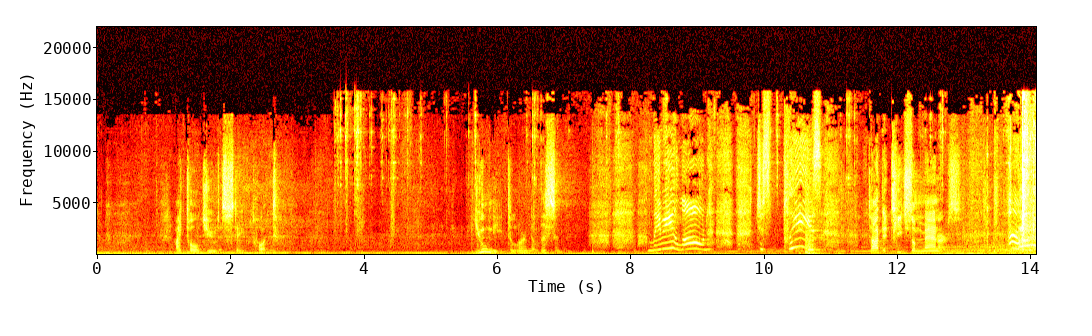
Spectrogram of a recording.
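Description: An elderly man speaks sternly and menacingly.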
